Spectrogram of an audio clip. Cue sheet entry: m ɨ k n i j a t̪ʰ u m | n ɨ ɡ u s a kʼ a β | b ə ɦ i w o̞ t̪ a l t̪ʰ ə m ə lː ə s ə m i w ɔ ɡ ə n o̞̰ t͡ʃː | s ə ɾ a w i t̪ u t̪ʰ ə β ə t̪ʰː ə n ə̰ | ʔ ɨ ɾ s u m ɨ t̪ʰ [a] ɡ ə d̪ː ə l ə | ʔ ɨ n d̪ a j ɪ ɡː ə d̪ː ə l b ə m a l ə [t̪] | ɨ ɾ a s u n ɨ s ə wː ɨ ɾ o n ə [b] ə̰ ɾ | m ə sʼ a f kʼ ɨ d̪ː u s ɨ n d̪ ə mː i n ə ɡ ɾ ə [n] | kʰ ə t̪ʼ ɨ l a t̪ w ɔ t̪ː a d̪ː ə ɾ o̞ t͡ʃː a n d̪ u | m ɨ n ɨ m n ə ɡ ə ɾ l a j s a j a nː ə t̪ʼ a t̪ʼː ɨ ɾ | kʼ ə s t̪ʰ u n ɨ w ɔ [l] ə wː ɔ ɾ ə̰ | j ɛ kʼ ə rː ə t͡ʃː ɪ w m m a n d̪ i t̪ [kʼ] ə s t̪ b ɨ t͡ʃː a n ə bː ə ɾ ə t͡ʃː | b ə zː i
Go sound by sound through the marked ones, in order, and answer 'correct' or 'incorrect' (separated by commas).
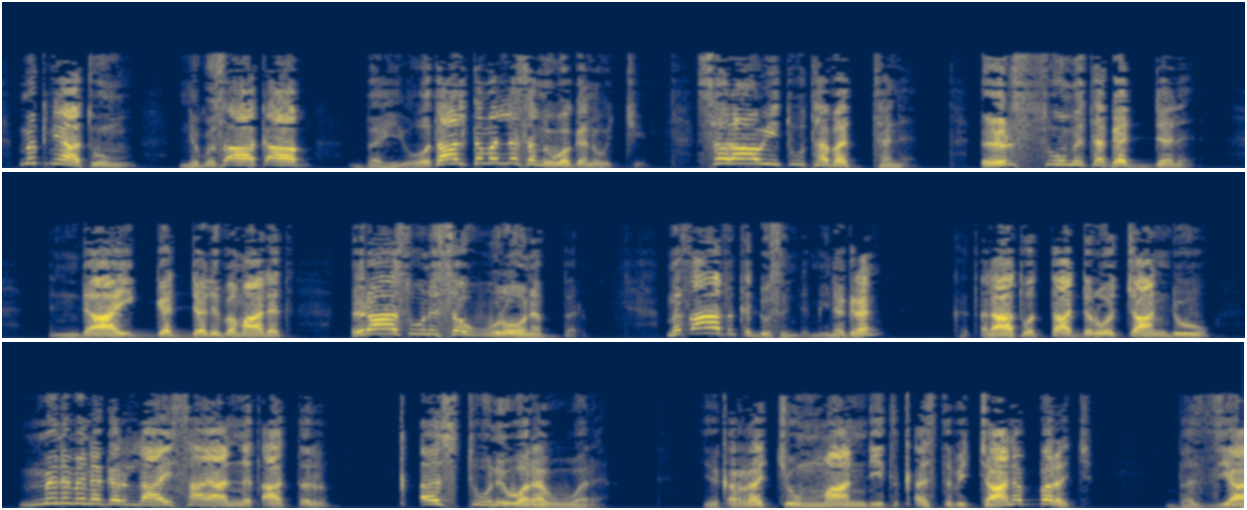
incorrect, correct, incorrect, correct, incorrect, correct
